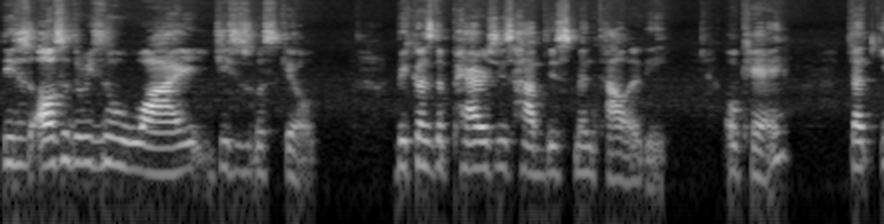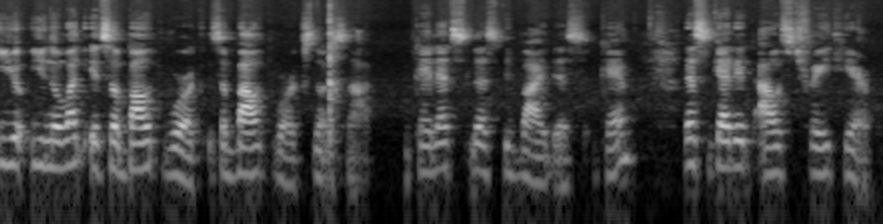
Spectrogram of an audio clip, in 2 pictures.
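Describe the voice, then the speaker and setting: Filipino-accented woman, low register, unscripted Bible vlog, meandering delivery with frequent self-corrections. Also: normal speed, slightly rough. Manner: rambling, self-correcting, many fillers. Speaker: vlogger teaching Bible study. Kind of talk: casual Bible talk.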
